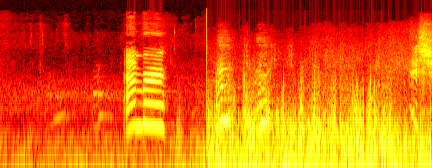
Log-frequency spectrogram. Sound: barking

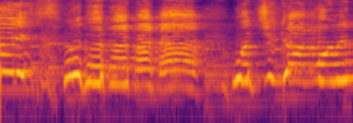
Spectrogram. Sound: laughs

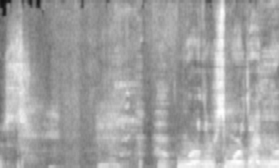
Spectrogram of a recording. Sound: laughing

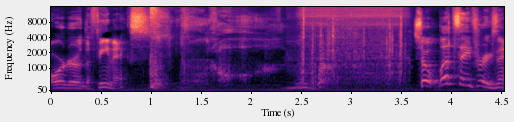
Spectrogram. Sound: punching effect reversed

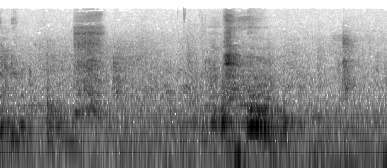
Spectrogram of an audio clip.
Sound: crowd chattering

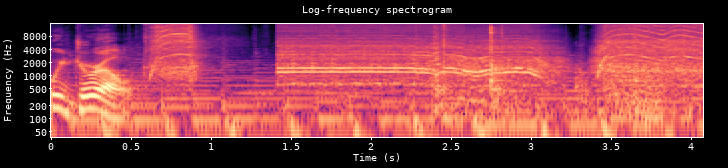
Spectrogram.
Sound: drilling

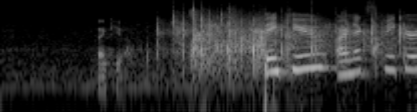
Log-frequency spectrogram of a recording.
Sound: applause

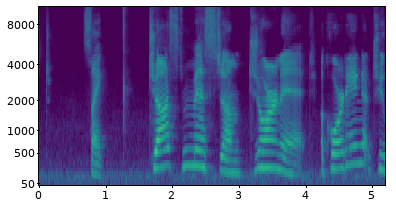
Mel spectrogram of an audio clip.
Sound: fingers snap

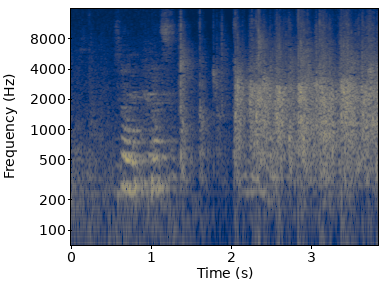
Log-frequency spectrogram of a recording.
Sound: applause

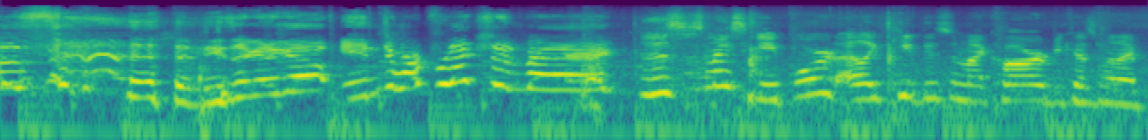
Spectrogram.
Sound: cheerfully; both laugh; cheerfully

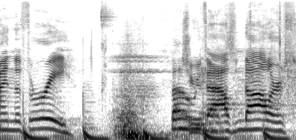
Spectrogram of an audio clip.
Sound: whoosh

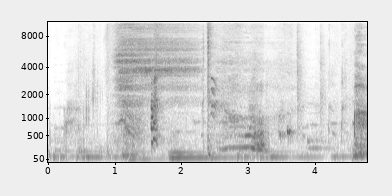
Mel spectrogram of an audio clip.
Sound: JJ inhales

